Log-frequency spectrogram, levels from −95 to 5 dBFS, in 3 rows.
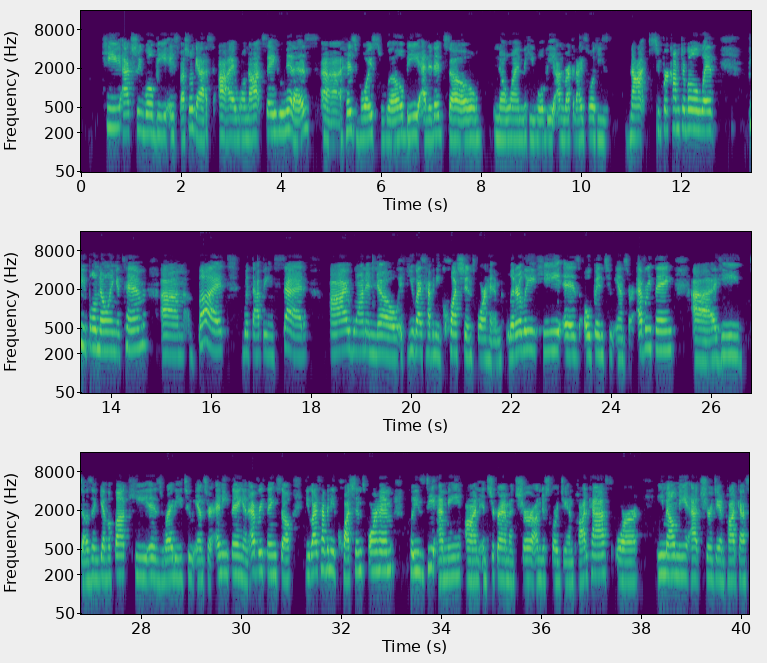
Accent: American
